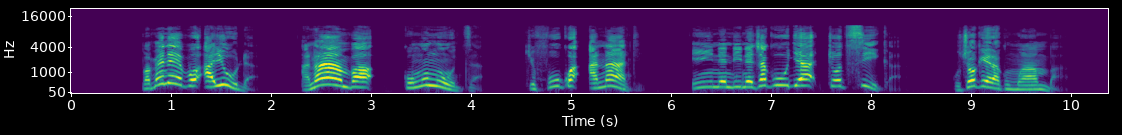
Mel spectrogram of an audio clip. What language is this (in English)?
Nyanja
